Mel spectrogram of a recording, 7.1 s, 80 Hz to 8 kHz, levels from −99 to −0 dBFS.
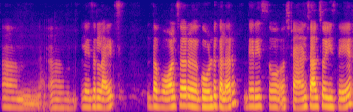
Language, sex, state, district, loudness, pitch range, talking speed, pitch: English, female, Punjab, Kapurthala, -17 LUFS, 170-190 Hz, 135 wpm, 180 Hz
